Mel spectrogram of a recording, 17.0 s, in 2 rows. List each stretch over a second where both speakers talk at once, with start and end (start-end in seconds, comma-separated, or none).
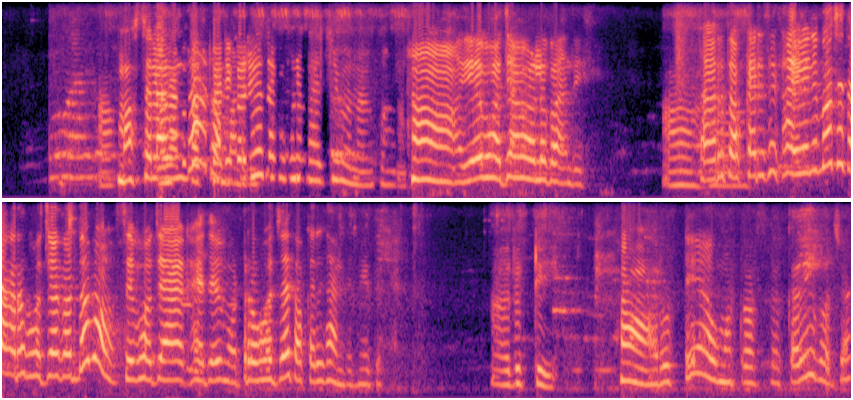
1.6-3.7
